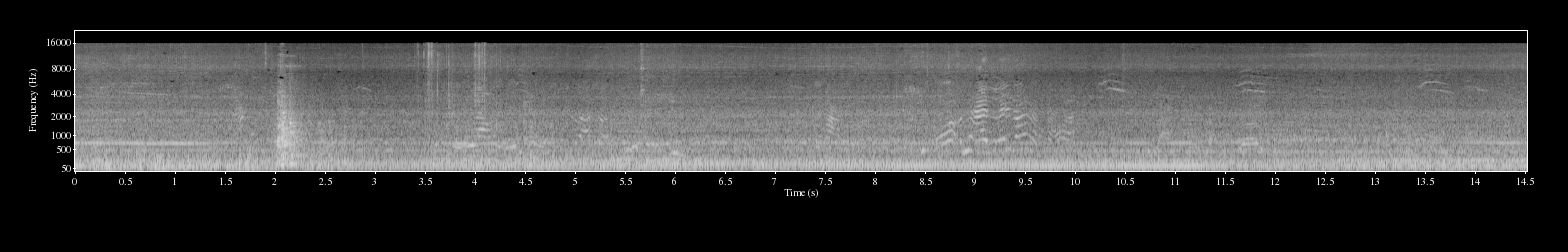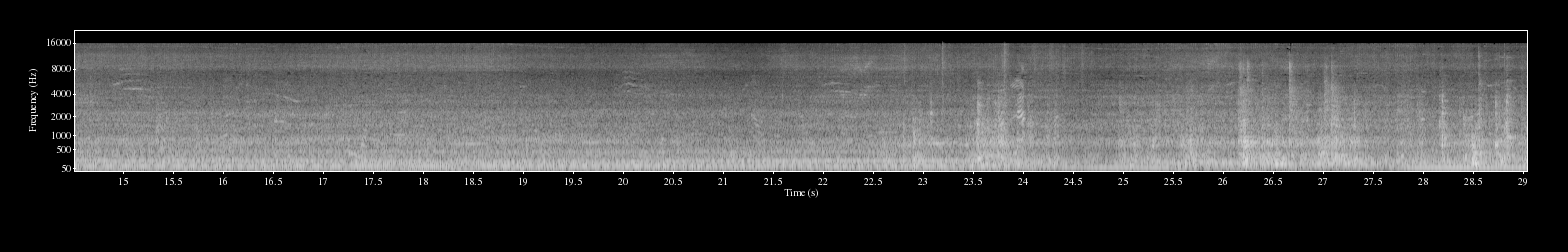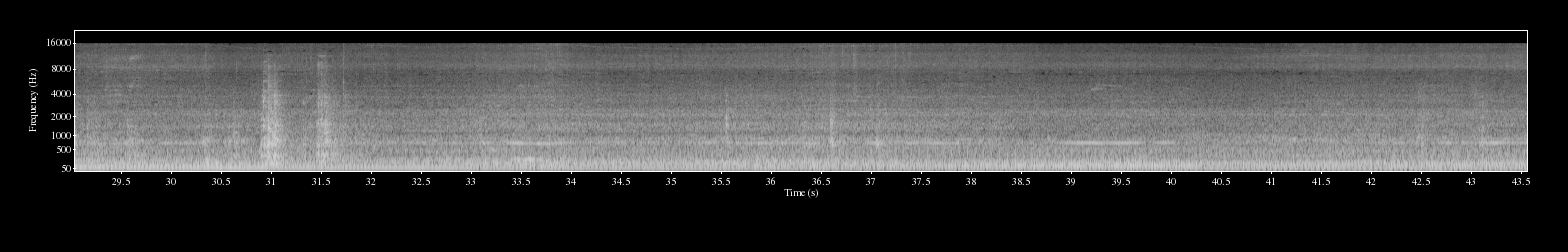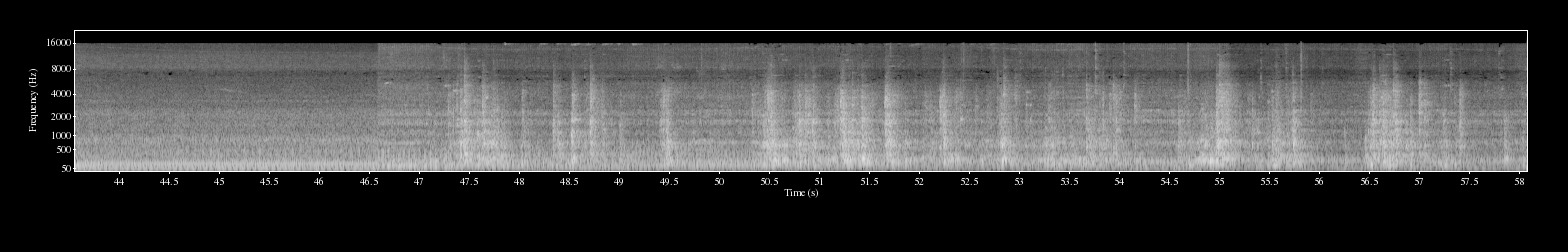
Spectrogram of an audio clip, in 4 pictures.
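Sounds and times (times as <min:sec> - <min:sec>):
excavator diesel engine running: 0:00.0 - 0:58.0.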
